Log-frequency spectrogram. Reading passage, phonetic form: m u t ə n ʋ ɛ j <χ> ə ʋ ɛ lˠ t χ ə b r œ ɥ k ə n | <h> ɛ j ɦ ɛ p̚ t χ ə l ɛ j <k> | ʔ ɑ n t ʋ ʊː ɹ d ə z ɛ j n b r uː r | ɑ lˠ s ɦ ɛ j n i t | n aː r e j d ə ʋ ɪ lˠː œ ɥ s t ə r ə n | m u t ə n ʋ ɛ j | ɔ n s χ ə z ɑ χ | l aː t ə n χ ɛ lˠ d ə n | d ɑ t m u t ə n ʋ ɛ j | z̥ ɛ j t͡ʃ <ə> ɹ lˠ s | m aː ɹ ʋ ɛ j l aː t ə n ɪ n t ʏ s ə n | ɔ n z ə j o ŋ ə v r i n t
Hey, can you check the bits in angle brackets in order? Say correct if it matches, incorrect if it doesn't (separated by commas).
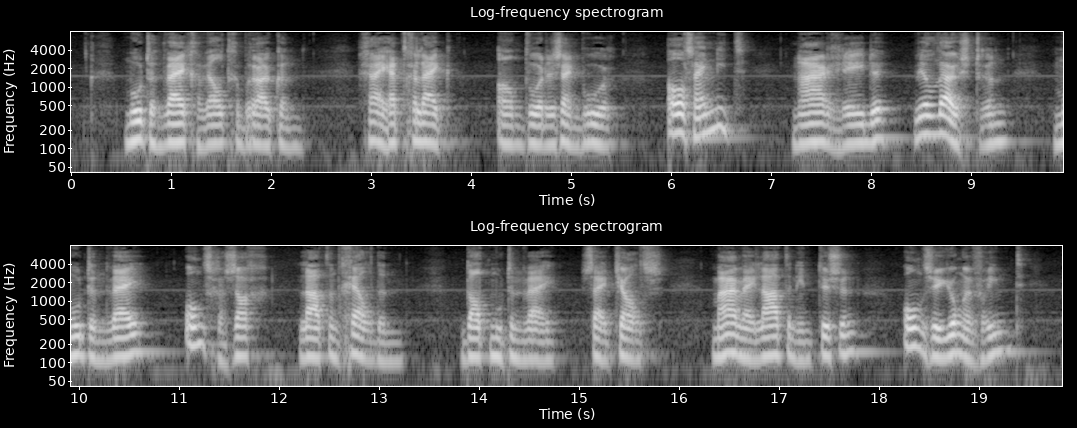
correct, incorrect, correct, incorrect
